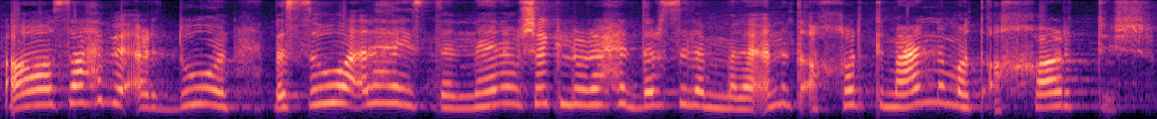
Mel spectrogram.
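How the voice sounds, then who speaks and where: A woman voicing a timid young cub boy in an Egyptian Arabic cartoon, with a squeaky, rushed voice. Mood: worried. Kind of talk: cartoon voice acting.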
